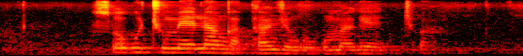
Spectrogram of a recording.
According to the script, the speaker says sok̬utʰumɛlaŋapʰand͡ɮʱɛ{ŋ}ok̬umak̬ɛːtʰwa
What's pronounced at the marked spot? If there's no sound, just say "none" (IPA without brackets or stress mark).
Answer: ŋ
